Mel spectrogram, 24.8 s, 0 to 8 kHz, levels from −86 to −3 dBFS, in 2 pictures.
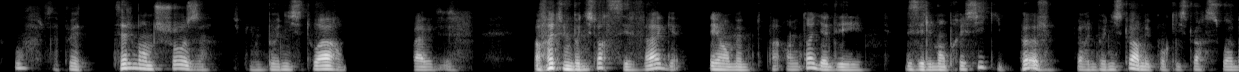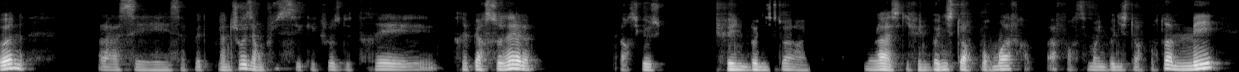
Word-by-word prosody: Ouf, 180 -1 -8 0.2
ça 115 - -25
peut 130 - -9
être 120 0 -7 0.2
tellement 175 -2 +3
de 140 - -1
choses 145 -6 -3 0.4
une 110 -1 -15
bonne 120 +2 -7
histoire, 125 +1 +3 0.7
bah, 120 -1 -1
v 115 - -9 0.2
heu, - - -15 0.8
en - - +2
fait, 185 -1 +7
une 135 - +8
bonne 125 -1 +2
histoire, 195 +11 -2
c'est 120 - -7
vague 130 +6 0 0.3
et 130 -1 +2
en 120 - +3
même 115 -1 -2
t - - -32
ah, 125 - -12
en 125 - -9
même 120 - -9
temps, 195 - +2
il 185 - 0
y 125 - +4
a - - +3
des 110 -2 -4 0.4
des 125 -1 -6
éléments 120 -1 +1
précis 135 +11 -7
qui - - -20 0.2
peuvent 155 -8 +2 0.3
faire 120 - -6
une 115 - -8
bonne 115 +1 -7
histoire 135 +6 +3
mais 120 - 0
pour 115 -1 -13
que - - -25
l'histoire 120 +1 -10
soit 120 -1 -8
bonne, 165 +5 +7 0.7
voilà, 115 -1 -8
c'est 105 -2 -10
ça 110 +1 -18
peut 110 - -17
être 115 0 -16
plein 115 -2 -7
de 110 - -9
choses 165 +2 +1
et - - +2
en 110 - -4
plus, 115 +10 -22
c'est 150 -6 -13
quelque 115 -2 -22
chose 125 -2 -9
de 115 - -17
très, 125 0 -5 0.2
très 125 - -9
personnel. 130 +2 +5 0.8
Parce - - -14
que 120 - -2
ce 115 +1 -12
qui 115 - -38 0.6
fait 125 - +5
une 120 -1 +2
bonne 120 0 +1
histoire, 115 -2 -8 0.6
voilà, 120 0 +4
ce 120 - -8
qui 120 - -17
fait 115 - -8
une 110 - -8
bonne 120 +1 +1
histoire 125 0 0
pour 120 -3 -6
moi 135 +2 +3
fera 135 - -22
pas - - -13
forcément 120 +2 -13
une 115 - -5
bonne 115 0 -6
histoire 115 0 -11
pour 115 - -23
toi, 160 +5 +4
mais 160 +9 +6
120 Hz, 220 wpm, -25 LUFS, 115-135 Hz, 0.8 s, une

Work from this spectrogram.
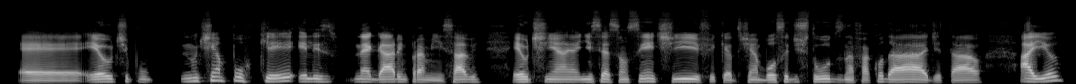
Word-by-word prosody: Eh, 90 -1 +1
eu, 125 +3 +3
tipo, 120 -2 -9 0.3
não 140 +3 -4
tinha 180 +4 -2
por 165 -1 -5
que 145 +3 0
eles 135 -2 -2
negarem 120 -1 +4
pra 115 -1 -1
mim, 100 -2 -6
sabe. 115 +3 +1 0.3
Eu 115 +1 +4
tinha 120 -1 -1
iniciação 115 0 -2
científica, 125 -3 -1
eu - - -3
tinha 110 +1 -6
bolsa 110 +3 -2
de 115 - -11
estudos 120 -1 -3
na 110 -1 -3
faculdade 110 -1 +2
e - - -9
tal. 105 +1 0 0.4
Aí 135 -1 +6
eu 175 +6 0
120 Hz, 150 wpm, -24 LUFS, 110-130 Hz, 0.4 s, Aí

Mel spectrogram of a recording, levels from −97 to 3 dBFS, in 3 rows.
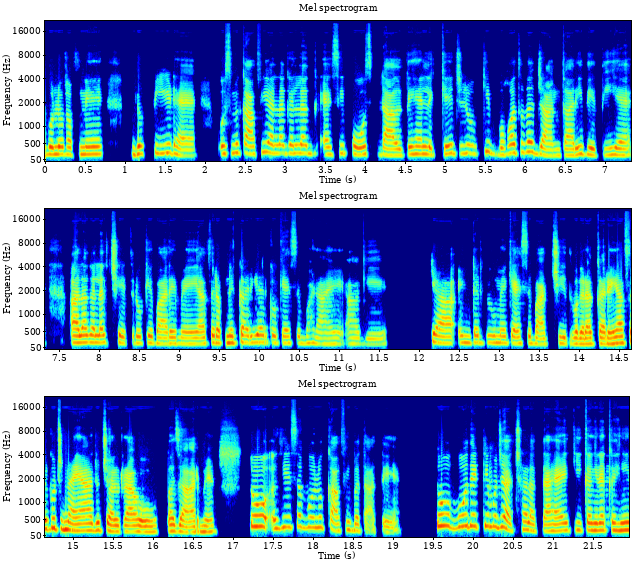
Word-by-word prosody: वो 205 - +4
लोग 205 0 +3
अपने 205 +2 +1 0.4
जो 215 +2 +4
फ़ीड 240 0 -3
हैं, 165 -4 -2 0.3
उसमें 240 +3 0
काफ़ी 235 +4 -2
अलग-अलग 235 -2 -2
ऐसी 200 +3 -5
पोस्ट 210 0 +1
डालते 175 +1 0
हैं 215 0 +1
लिख 200 -3 0
के 220 +2 +2
जि 225 0 -11
जो 235 -1 -6
कि 285 - -2 0.2
बहुत 240 +5 -1
थोड़ा 275 +1 +2
जानकारी 175 +2 -2
देती 185 -1 -2
है 180 -1 -1 0.4
अलग-अलग 200 0 +4
क्षेत्रों 185 -1 -2
के 190 - +2
बारे 170 +1 0
में 165 -1 -3
या 165 0 0
फिर 200 - +3
अपने 185 +1 +3
करियर 200 0 +1
को 195 - -1
कैसे 185 0 -4
बढ़ाएँ 160 -3 -7 0.2
आगे। 150 -1 -10 0.6
क्या 185 -5 +2
इंटरव्यू 195 0 -3
में 190 -1 -2
कैसे 180 -1 -1
बातचीत 160 +2 -3
वगैरह 160 -1 +4
करें 160 -1 +4
या 185 +1 +5
फिर 245 - +4
कुछ 260 -3 +4
नया 195 +1 +4
जो 210 +1 +4
चल 170 -3 +5
रहा 165 - +5
हो 160 -1 +4 0.2
बाज़ार 165 -4 +3
में, 165 0 +1 0.5
तो 315 0 +7
अ, 280 -4 +3
ये 290 0 -2
सब 305 -1 -5
वो 290 - -2
लोग 285 -1 -2
काफ़ी 195 +3 -2
बताते 185 -5 -5
हैं। - - -10 0.5
तो 325 - +6 0.2
वो 310 +4 +2
देख 330 -1 +2
के 330 - +2
मुझे 300 -2 +2
अच्छा 225 -1 0
लगता 185 -3 0
है 190 +2 +2
कि 215 +1 -5
कहीं 200 -1 +5
न 205 - +6
कहीं 210 0 +6
195 Hz, 200 wpm, -23 LUFS, 175-220 Hz, 0.6 s, तो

